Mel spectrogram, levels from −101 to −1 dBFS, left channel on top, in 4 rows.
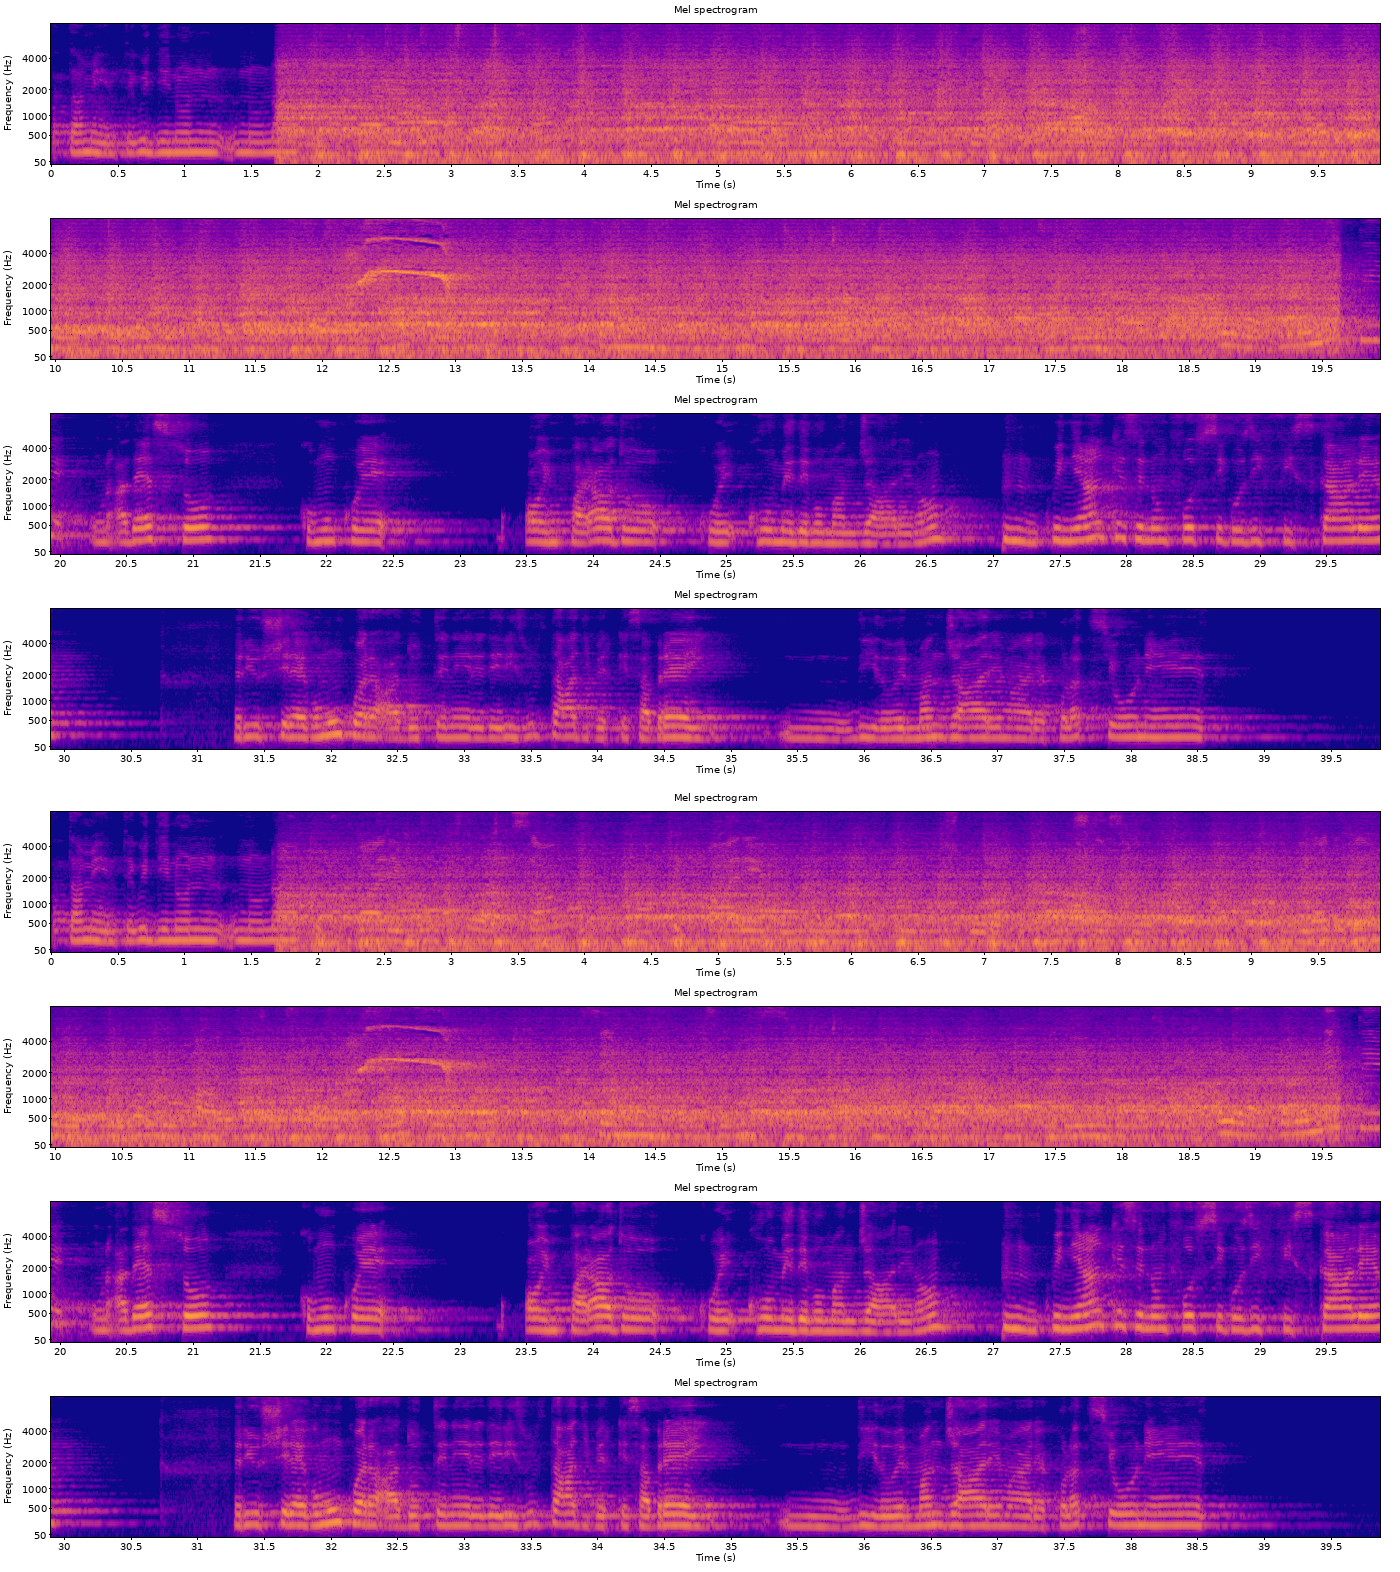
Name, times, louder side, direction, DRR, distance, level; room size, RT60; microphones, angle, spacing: voice 1, 0.0-3.9 4.4-8.6 9.2-13.4 14.0-16.2 16.5-21.2 21.8-22.5 23.5-24.5 24.9-26.7 27.1-30.0 31.3-34.9 35.4-38.6, right 2 dB, 40° right, 4 dB, 0.8 m, -37 dB
sound 1, 1.7-19.6, left 2 dB, 60° left, 2.0 m, -30 dB
24.5 x 18.0 x 9.5 m, 1.3 s
head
